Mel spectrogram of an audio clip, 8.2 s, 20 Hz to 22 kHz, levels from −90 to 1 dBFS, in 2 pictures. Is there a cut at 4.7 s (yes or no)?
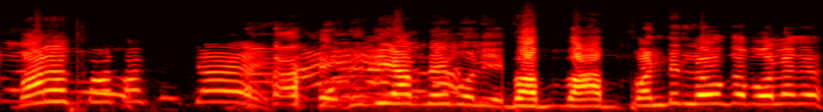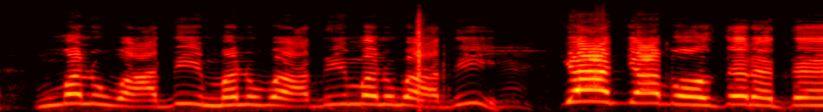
no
